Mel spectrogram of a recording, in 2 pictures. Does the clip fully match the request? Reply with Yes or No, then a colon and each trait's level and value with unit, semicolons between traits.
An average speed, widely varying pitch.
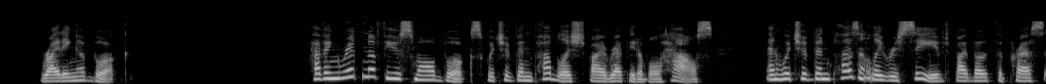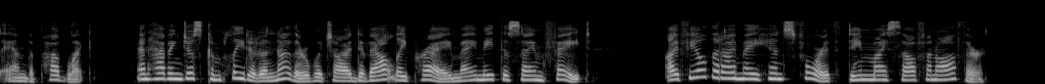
Yes: average, 155 wpm; wide, 7.4 semitones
